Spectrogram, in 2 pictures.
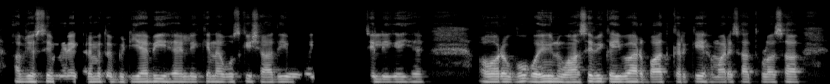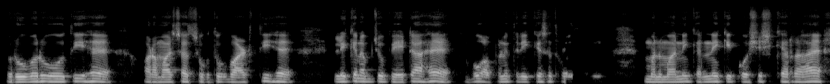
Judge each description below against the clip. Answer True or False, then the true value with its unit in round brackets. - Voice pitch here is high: False (125 Hz)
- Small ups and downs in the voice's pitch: True (1.5 semitones)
